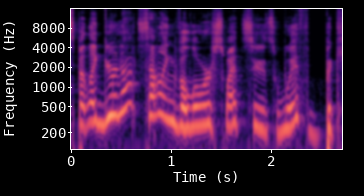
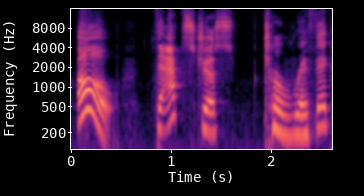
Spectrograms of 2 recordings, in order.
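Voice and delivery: sarcastic; 6 dB louder, slower than usual. Retold or imitated. Brett sarcastic reply.

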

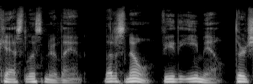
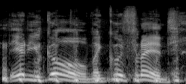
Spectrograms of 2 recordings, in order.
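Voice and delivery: put-on Russian accent; mock Russian accent; 4 semitones higher, slower than usual. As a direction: friendly fake Russian accent.

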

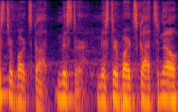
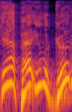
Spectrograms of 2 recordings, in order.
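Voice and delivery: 1 mock teammate praise; 7 semitones higher than usual. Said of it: "a couple guys are like".

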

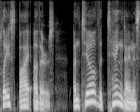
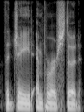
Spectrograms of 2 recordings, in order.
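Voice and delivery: steady storyteller read over music, lower and calmer than the intro; story narration; 6 semitones lower than usual. Acted. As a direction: tell the legend like a bedtime tale. Story narration with voiced characters.

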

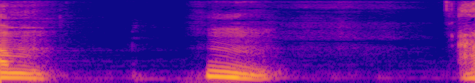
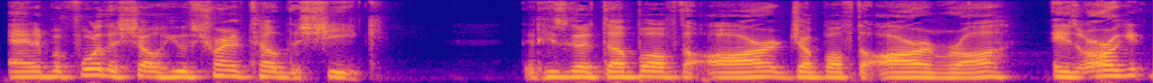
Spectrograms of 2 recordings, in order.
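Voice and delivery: normal talking voice

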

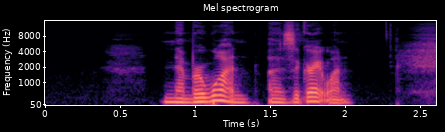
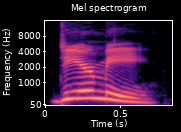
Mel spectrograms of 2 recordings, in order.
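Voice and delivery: higher-pitched Scottish attempt; attempted Scottish accent; 4 semitones higher than usual. Shown as a demonstration. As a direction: have another go at sounding Scottish. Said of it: "in an aggressively Scottish accent".

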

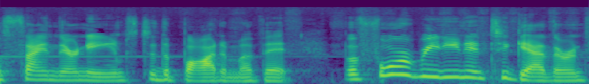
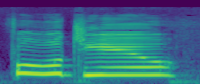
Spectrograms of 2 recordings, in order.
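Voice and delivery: high, louder gotcha yell; yelled prank; 12 semitones higher, 6 dB louder, slower than usual. A narrator's reading. Levi imagining fooling his sister, gleeful yell. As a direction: shout it gleefully at your sister. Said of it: "when he yelled".

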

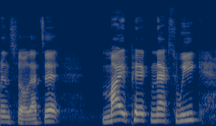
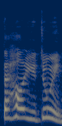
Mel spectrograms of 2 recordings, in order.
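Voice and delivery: much higher, startled retelling; retold shock; 10 semitones higher than usual. Pushed against a fence by a kid, startled. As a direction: replay the shock of being grabbed. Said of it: "I was like".

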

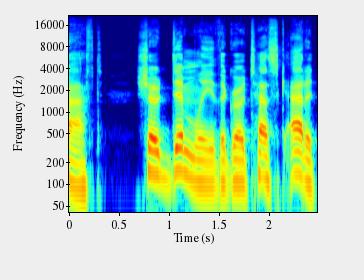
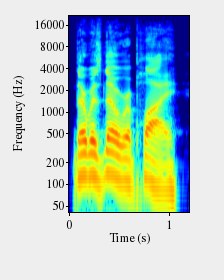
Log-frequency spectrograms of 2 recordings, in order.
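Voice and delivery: ordinary delivery

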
